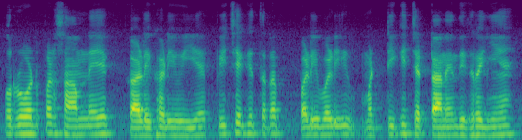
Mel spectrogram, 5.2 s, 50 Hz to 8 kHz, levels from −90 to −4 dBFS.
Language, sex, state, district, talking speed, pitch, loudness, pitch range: Hindi, male, Uttar Pradesh, Shamli, 230 wpm, 130 Hz, -21 LUFS, 125-140 Hz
